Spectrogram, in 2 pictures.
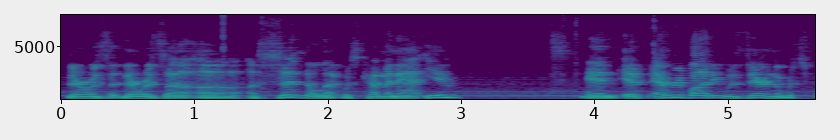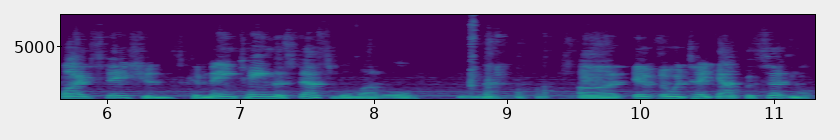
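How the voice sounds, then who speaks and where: A man's voice: a little high, animated, brisk. A man co-hosting a live hobby show, telling a long, rambling anecdote with many restarts. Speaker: co-host of a live modeling show. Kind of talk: casual chat, storytelling. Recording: roomy, dull sound with faint background noise.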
